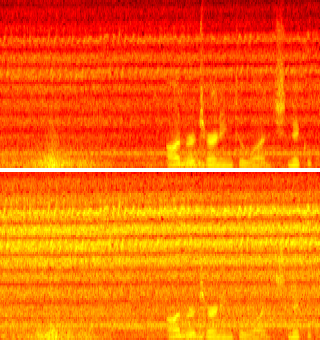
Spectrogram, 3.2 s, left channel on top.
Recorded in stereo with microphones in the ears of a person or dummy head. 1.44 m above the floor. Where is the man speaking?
Centre (ahead or behind).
